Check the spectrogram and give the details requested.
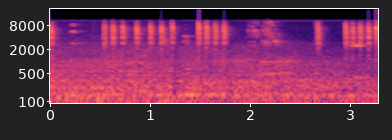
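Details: Fighting-type Eurasian tree sparrow (burung gereja tarung) giving short, irregular bursts of high chirps separated by pauses, fairly loud, with a low hum in the background.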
